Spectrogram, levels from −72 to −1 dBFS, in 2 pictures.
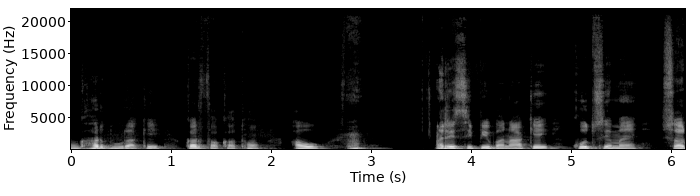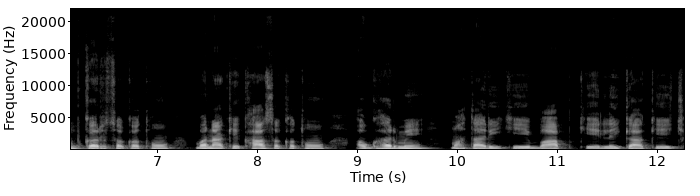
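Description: The speech in this recording carries no audible technical faults at any point, with the signal remaining continuous and stable throughout.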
